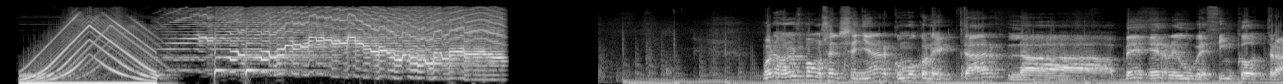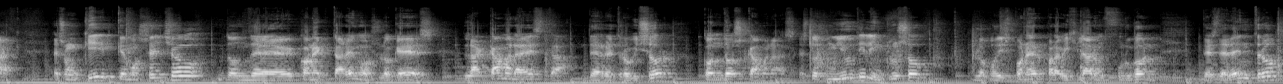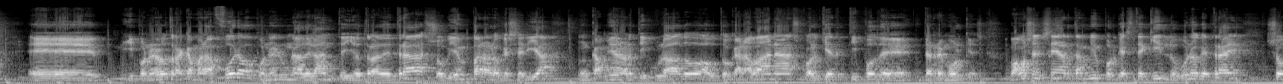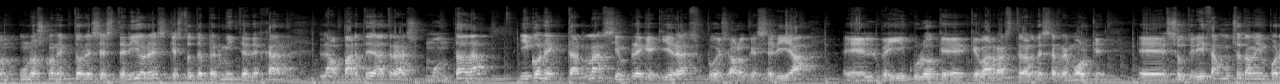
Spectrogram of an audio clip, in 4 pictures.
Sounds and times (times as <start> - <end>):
Music: 0.2 - 5.2, 6.0 - 51.2
Speech: 7.6 - 51.2.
